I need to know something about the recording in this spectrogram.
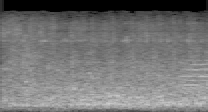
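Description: Steady background noise of a large indoor concourse: an even rumble and hiss with no distinct events standing out.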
